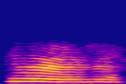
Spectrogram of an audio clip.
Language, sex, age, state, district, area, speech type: Bengali, female, 18-30, West Bengal, Howrah, urban, conversation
